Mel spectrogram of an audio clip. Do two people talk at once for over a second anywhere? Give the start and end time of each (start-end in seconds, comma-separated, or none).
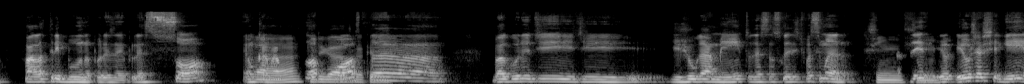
2.5-3.8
